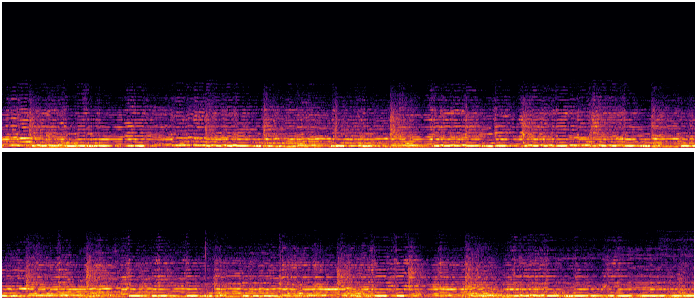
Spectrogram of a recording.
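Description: A Pontic lyra (kemençe), a small upright bowed folk fiddle, playing a traditional tune, with a steady note sounding beneath the melody throughout.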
